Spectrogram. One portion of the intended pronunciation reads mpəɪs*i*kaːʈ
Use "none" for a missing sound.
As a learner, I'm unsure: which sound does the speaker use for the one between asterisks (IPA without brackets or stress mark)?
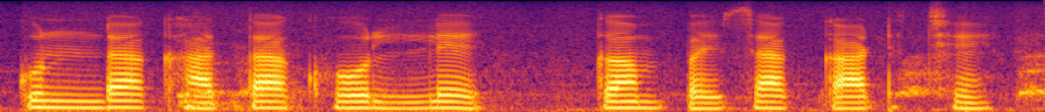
a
